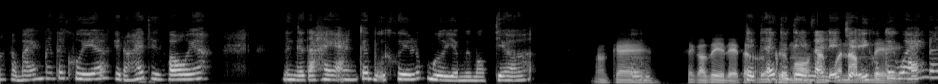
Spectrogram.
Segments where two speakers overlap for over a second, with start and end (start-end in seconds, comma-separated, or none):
7.4-8.8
